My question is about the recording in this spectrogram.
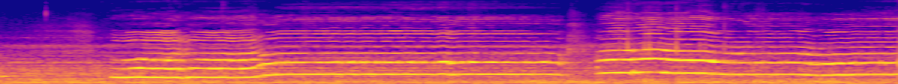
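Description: A woman singing long held notes in a slow melody, stepping up in pitch about a second in and again near three seconds, with a short break before a higher note near six seconds.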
